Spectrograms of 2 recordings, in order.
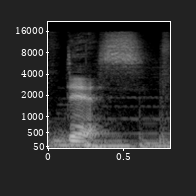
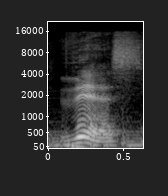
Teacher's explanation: what I see here in Korea is that the th becomes what English speakers would recognize as a d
